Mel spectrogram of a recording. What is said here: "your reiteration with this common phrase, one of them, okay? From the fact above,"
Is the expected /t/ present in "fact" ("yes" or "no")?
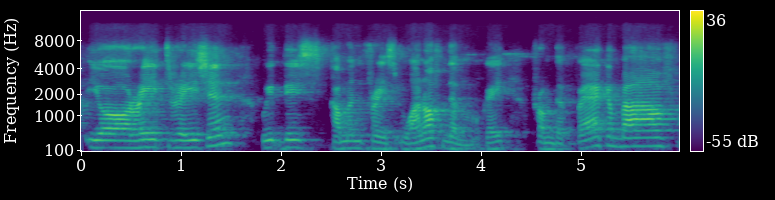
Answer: no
